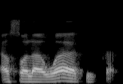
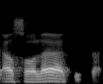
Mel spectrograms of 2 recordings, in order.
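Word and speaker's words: صلاتك: As-salawatuka, as-salawatuka. Jadi jangan sampai dibaca seperti itu. Jangan sampai dibaca qalu ya syuaibu as-salawatuka. Tapi as-salatuka seperti itu.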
